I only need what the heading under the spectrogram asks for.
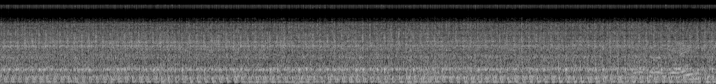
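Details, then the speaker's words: Kawasaki Vulcan 500 twin at working temperature, after carburetor repair and synchronization: even, steady idle with a smooth beat and no misses or hunting. Carburetors balanced, running perfectly. "Pues nada ya está la moto sincronizada los carburadores va perfecta"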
